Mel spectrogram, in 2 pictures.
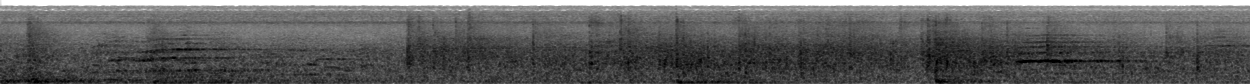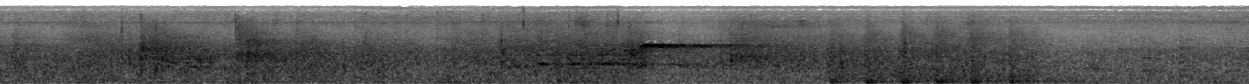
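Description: Ice skates scrape and hiss across the ice in a large echoing rink.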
